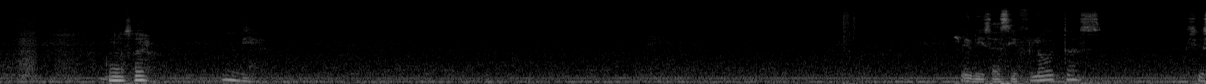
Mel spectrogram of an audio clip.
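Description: A woman snores in her sleep close by.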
